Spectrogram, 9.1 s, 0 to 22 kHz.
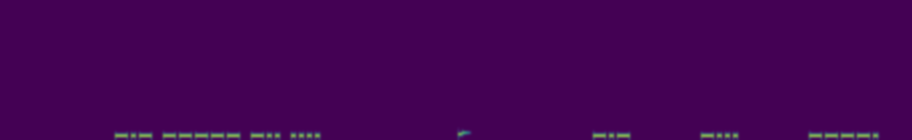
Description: Morse code, heard as a keyed tone, about 30 wpm, spaced as for 17 wpm, 700 Hz. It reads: K0DH KB9
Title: USA Call Signs - 6x Character Spacing - 30wpm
